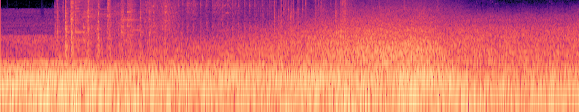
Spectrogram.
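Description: A car engine roars as it drives on a road.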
